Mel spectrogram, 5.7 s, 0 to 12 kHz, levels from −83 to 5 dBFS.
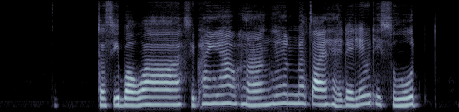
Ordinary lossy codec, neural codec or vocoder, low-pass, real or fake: none; codec, 24 kHz, 1 kbps, SNAC; none; fake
